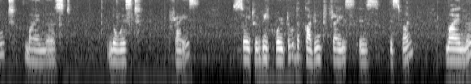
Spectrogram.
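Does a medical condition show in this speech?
No.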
